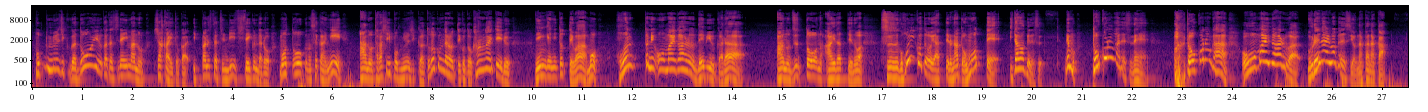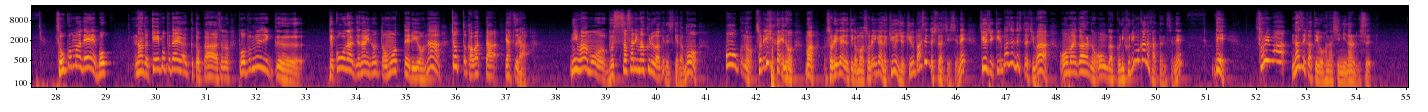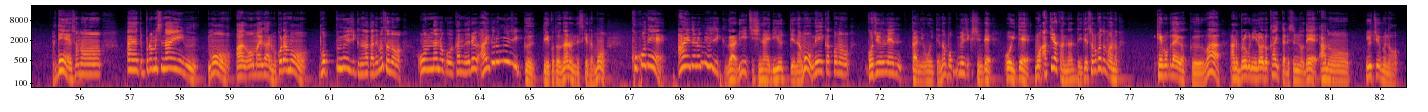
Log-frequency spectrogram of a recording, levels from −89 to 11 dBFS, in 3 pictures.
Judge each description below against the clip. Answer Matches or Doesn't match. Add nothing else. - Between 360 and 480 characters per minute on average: Matches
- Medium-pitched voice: Matches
